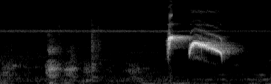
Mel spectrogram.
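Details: After a few soft mid-pitched chirps, a female red-whiskered bulbul delivers one loud phrase to rouse a male into song: a sharp onset note then a long downward-sliding whistle, over a faint constant high whine.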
